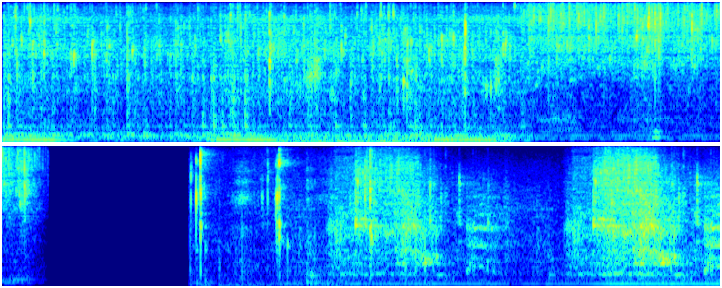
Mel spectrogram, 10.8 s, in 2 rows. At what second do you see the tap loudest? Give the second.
10 s.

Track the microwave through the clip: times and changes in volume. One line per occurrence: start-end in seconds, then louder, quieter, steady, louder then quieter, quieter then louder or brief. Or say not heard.
not heard.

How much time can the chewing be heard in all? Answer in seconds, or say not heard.
4 s.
